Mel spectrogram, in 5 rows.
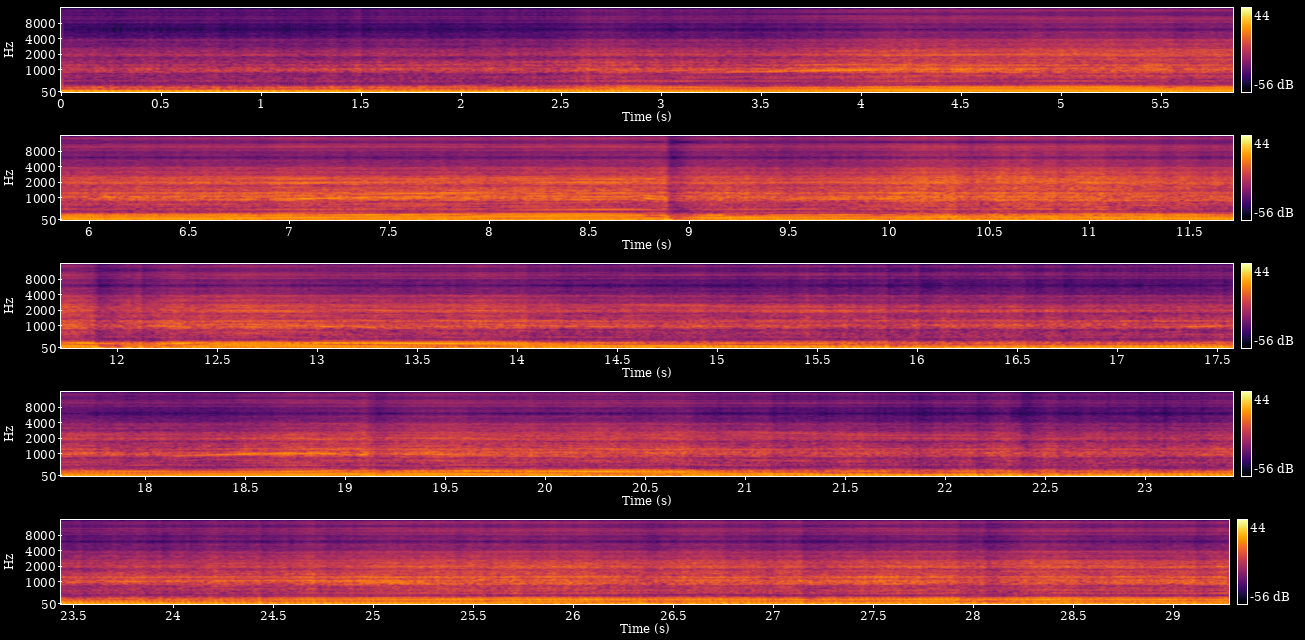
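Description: Yamaha TDM 900's parallel-twin engine ridden through a series of bends, its revs rising and falling over and over as the rider accelerates out of each curve and rolls off into the next. There are brief sharp breaks in the engine sound about nine and twelve seconds in.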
